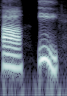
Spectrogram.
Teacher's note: दीर्घ स्वर जैसे आ, ई इनमें 2 गुना समय लगता है।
